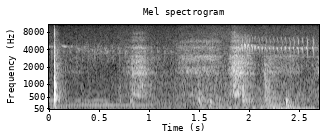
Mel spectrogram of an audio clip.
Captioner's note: gasping for breath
